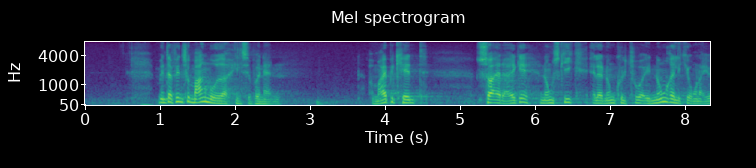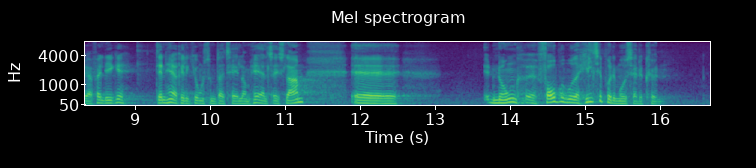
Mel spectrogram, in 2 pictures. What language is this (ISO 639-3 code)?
dan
